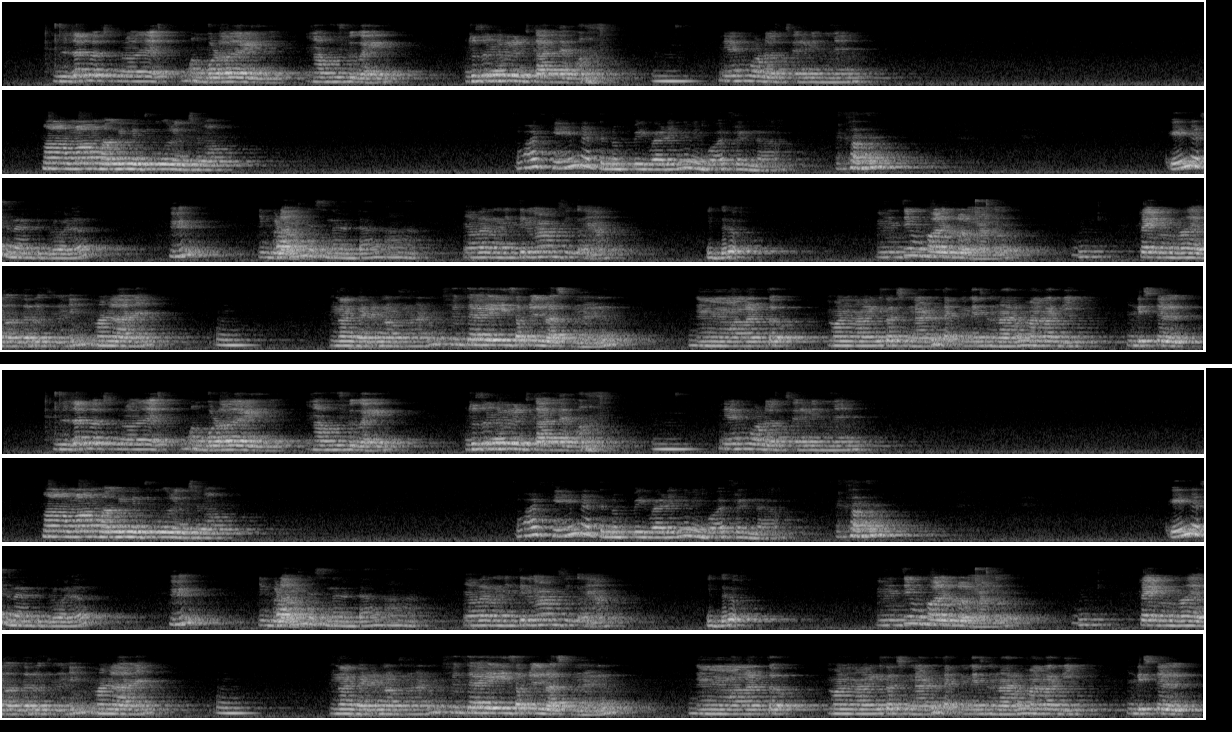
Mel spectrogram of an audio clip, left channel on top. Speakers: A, on the left; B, on the left.
A: రిజల్ట్ వచ్చిన రోజే మాకు గొడవ జరిగింది నాకు షూగాయ్ రిజల్ట్
B: ఏమన్
A: గురించి కాదులేమ్మ
B: మ్మ్
A: ఏం గొడవ జరిగింది హా మా మల్ని నితిన్ గురించేమా
B: వాడికి ఏంటంట నొప్పి వాడేమన్న నీ బాయ్ ఫ్రెండా
A: కా
B: ఏం చేస్తున్నారంట ఇప్పుడు వాడు
A: ఉమ్ ఇప్పుడా
B: వాడేం చేస్తున్నాడంట ఆ
A: ఎవరు నితినా సుకయా
B: ఇద్దరు
A: నితిన్ కాలేజ్లో ఉన్నాడు.
B: మ్మ్
A: ట్రైనింగో ఏదో జరుగుతు తుంది మనలానే
B: మ్మ్
A: దానిక్ అటెండ్ అవుతున్నాడు. సుకాయ్ సప్లీల్ రాస్కున్నాడు.
B: మ్మ్
A: మ్ మొన్నట్తో మొన్న ఇంటికచ్చిన్నాడు థర్టీన్ డేస్ ఉన్నారు మళ్ళ డి డిజిటల్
